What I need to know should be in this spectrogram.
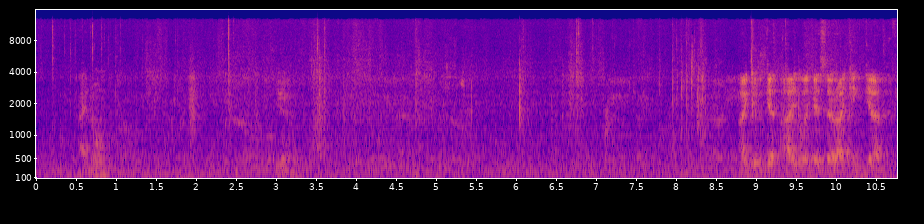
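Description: Papers rustle and crinkle.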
